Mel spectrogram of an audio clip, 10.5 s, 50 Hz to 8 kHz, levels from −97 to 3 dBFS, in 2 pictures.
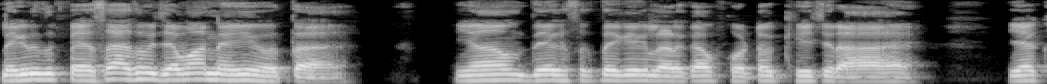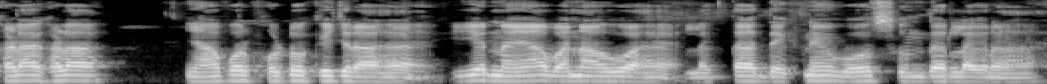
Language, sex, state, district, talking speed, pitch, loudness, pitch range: Hindi, male, Uttar Pradesh, Etah, 235 wpm, 135 Hz, -14 LUFS, 125-145 Hz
